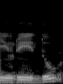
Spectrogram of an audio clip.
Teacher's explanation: তো ইউরিদু ইয়াটাকে রাইট দিবেন, ইউ রি, রাটাকে পাতলা করে একালি টানবো, দালে কোনো টান নাই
